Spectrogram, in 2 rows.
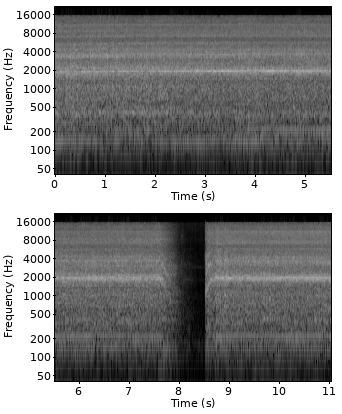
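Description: Silvercrest SSMS 600 D4 hand blender running on turbo, a loud steady high whine with a motor drone that cuts out briefly near the end, then starts again at full speed.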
